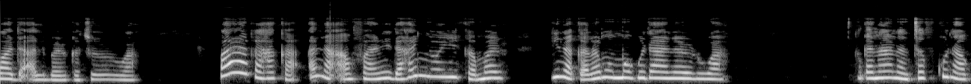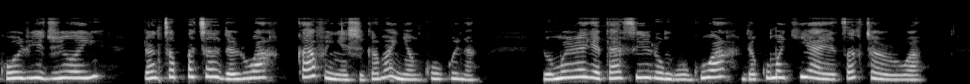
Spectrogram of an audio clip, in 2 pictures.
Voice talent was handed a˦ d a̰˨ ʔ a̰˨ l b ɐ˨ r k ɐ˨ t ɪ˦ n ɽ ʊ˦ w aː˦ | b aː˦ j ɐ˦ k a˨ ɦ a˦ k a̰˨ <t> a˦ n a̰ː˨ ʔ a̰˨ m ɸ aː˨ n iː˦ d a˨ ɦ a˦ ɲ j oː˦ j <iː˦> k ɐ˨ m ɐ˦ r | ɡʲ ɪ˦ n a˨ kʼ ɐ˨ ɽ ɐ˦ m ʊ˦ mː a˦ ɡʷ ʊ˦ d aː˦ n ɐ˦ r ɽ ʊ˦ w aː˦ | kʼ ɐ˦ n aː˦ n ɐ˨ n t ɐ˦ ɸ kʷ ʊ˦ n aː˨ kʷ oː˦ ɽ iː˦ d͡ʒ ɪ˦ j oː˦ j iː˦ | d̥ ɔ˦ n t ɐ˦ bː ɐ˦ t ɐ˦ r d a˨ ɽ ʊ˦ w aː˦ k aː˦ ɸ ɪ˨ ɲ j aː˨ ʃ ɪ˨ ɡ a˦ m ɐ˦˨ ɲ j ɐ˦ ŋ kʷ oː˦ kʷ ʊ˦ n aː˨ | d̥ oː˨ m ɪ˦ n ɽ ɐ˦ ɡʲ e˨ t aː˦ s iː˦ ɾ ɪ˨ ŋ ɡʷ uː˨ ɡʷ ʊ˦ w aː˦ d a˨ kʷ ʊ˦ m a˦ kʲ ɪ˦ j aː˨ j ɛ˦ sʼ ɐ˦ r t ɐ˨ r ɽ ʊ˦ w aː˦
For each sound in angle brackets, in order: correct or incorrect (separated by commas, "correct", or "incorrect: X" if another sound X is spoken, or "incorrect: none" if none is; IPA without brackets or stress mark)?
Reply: incorrect: ʔ, correct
